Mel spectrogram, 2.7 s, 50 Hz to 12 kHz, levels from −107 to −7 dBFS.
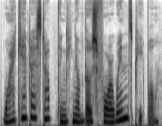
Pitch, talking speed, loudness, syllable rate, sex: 210 Hz, 220 wpm, -16 LUFS, 5.2 syllables/s, female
